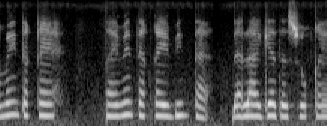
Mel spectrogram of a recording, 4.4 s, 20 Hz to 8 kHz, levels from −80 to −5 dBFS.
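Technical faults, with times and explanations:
0.92–1.43 s and 2.84–3.11 s, comfort noise in place of the background: in both pauses the room background, sitting about 31 dB below the loud parts, becomes a steady, featureless hiss about 2 to 3 dB quieter, likely from discontinuous transmission, where the receiver synthesises noise while the sender is silent.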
